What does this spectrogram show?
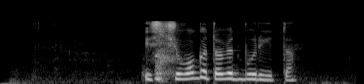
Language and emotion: Russian, neutral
